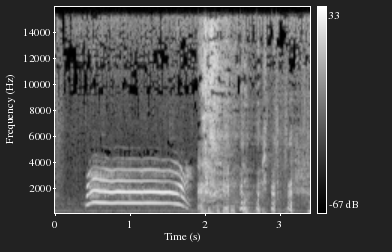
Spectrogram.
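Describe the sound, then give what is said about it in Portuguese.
A person acts out a scream of fright on opening a scribbled-on door: one loud, sustained, steady-pitched shriek lasting over a second that drops off sharply, then gives way to rapid, animated talking. “esse porta, sabe, rabiscada e grito.”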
